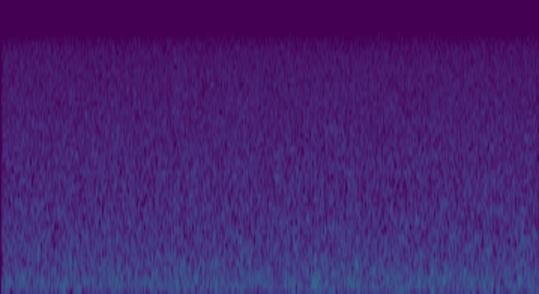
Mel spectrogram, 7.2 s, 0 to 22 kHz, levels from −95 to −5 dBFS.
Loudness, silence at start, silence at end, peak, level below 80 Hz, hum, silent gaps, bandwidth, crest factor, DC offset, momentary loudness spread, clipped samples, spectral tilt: -66 LUFS; 0 s; 0 s; -52 dBFS; -84 dBFS; none; none; 15.5 kHz; 16 dB; under 0.1%; 1 LU; under 0.1%; -3 dB/octave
